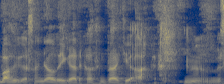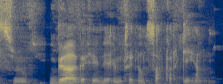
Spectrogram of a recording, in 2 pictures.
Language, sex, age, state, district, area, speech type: Kashmiri, male, 30-45, Jammu and Kashmir, Budgam, rural, spontaneous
